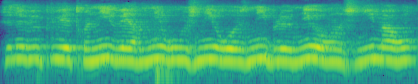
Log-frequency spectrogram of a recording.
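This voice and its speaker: A woman's voice: high-pitched, little pitch movement, unhurried. A woman voicing a big grumpy male wolf who is unhappy with his color, reading a storybook aloud. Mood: dismayed. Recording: roomy, slightly dull recording.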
